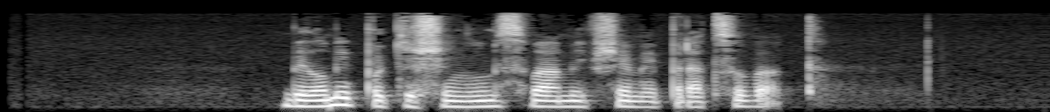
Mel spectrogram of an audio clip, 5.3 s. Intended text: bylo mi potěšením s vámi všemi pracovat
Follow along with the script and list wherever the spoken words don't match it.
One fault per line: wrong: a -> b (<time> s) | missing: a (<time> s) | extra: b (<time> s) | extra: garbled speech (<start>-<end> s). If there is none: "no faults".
no faults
